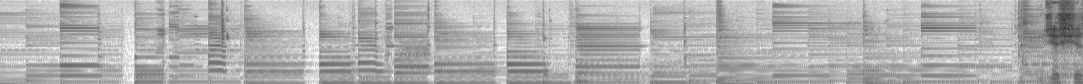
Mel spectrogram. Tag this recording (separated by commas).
playing acoustic guitar, Acoustic guitar, Guitar, Musical instrument, Music, Strum, Plucked string instrument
